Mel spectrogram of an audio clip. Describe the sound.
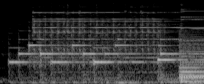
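An electronic telephone ring signals an incoming phone call: bright, shrill ringing tones warble continuously for about two seconds, shifting to a different tone near the end, with no voices.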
